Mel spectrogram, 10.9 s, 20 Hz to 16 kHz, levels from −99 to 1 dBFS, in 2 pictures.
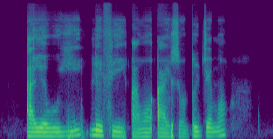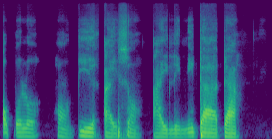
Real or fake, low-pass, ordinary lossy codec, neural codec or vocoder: fake; 14.4 kHz; none; codec, 44.1 kHz, 2.6 kbps, SNAC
